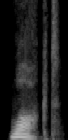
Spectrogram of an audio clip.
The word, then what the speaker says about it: walked: Walked. Played. Wanted. Walked ends with a T sound.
